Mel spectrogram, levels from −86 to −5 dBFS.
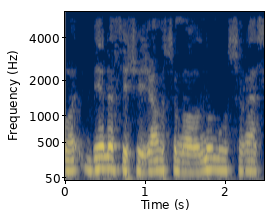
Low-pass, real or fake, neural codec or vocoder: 5.4 kHz; real; none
